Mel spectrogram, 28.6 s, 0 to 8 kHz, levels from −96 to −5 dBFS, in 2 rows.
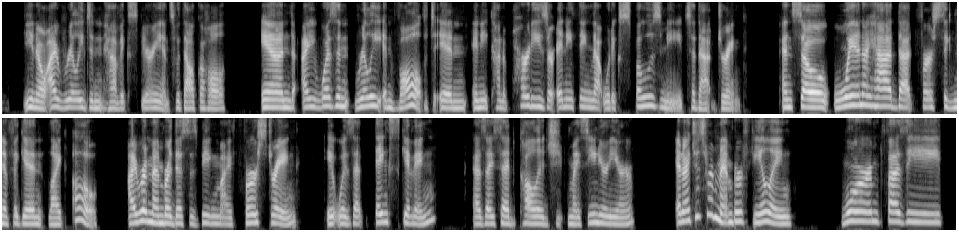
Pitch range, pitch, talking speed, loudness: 185-225 Hz, 200 Hz, 135 wpm, -25 LUFS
